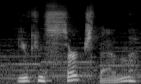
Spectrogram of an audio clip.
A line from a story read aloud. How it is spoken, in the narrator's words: Megan suggested, her voice pleading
